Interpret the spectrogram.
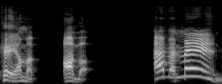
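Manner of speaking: stammered start bursting into high, loud declaration; mock announcement. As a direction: caricature someone loudly announcing themselves, pitch leaping up.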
